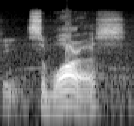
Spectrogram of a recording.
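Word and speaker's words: Saguaros: Tucson player coach Robbie Medell comments on the importance of every game that remains after correcting this video journalist's pronunciation of Tucson's team name. Saguaro's.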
